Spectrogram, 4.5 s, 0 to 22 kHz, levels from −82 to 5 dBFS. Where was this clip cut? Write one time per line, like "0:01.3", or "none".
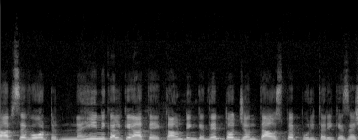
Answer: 0:02.8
